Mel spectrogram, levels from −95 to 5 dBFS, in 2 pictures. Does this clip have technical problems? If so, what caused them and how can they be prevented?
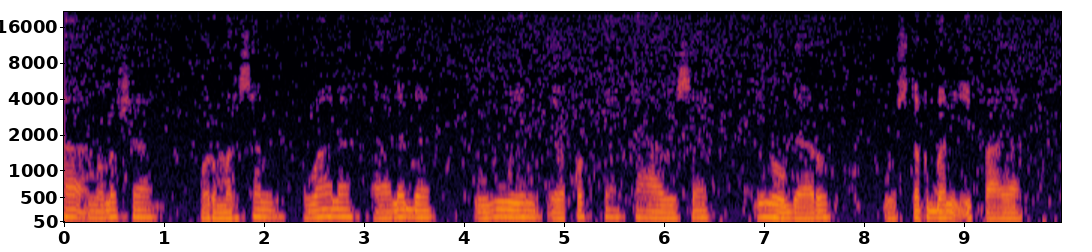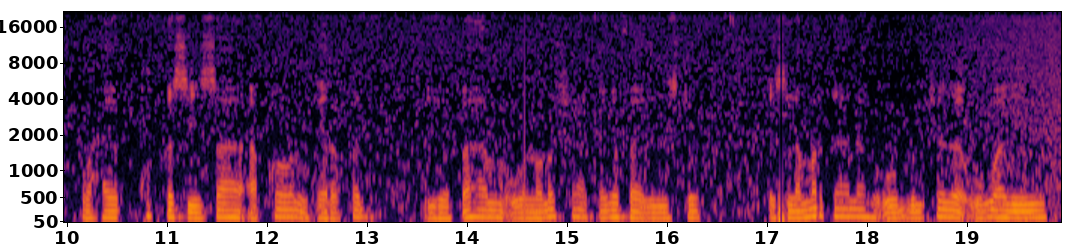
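Yes. Overdone noise removal runs through the whole speech clip. A noise reducer set too hard pulls frequency bands down whenever they sit near its noise estimate. Quiet voice detail vanishes too, leaving twinkling specks in near-silent gaps. Use gentler reduction settings.

There are two blocks of digital silence. At 14.56 s a 5 ms dropout gives a tick or dip, which fits a 256-sample buffer. At 17.12 s a 21 ms hole fits a 1024-sample buffer. Each time the output buffer was likely not filled in time, so zeros replaced the sound. Larger buffers or lighter processing load would prevent these underruns.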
